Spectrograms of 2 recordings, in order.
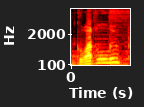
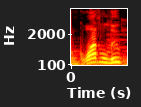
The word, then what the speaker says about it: Guadalupe: You're thinking that's pronounced Guadalupe, but you know, Guadalupe is kind of an Austin thing. Most people here just pronounce it Guadalupe.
